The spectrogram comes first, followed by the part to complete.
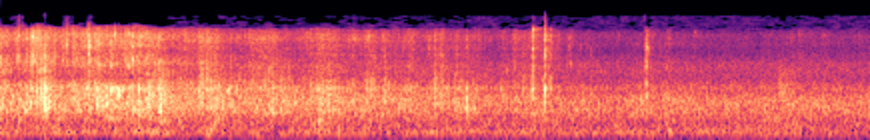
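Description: Newfoundland puppy splashing through shallow snowmelt water, loudest in the first second or so and easing off as it moves away, over a steady rush of running runoff water.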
